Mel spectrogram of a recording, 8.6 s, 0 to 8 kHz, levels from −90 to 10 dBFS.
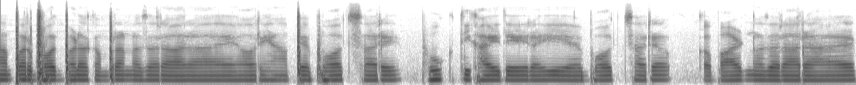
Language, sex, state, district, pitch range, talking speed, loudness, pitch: Hindi, male, Bihar, East Champaran, 120-125 Hz, 190 wpm, -26 LUFS, 120 Hz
